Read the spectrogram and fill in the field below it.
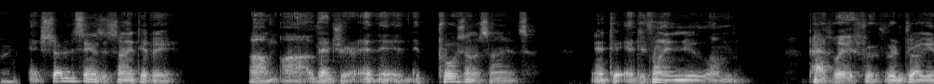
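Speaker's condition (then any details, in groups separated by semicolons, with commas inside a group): Parkinson's disease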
